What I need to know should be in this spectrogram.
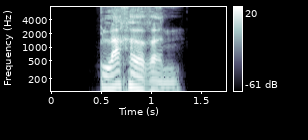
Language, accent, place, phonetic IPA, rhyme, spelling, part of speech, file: German, Germany, Berlin, [ˈblaxəʁən], -axəʁən, blacheren, adjective, De-blacheren.ogg
- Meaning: inflection of blach: 1. strong genitive masculine/neuter singular comparative degree 2. weak/mixed genitive/dative all-gender singular comparative degree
